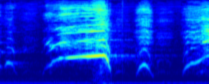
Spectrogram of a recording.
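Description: A woman crying out during a deliverance prayer: one long, high scream about half a second in, followed by short gasping cries that rise and fall in pitch.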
